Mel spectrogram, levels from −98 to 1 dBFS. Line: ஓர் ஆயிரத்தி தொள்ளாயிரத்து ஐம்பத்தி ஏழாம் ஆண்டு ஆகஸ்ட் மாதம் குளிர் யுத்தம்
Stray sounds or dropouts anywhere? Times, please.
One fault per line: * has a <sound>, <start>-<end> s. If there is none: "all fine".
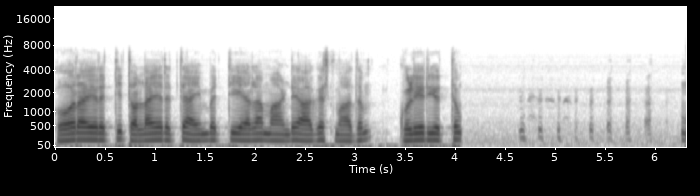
* has a laugh, 4.6-6.2 s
